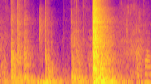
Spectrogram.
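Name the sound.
door slamming shut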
